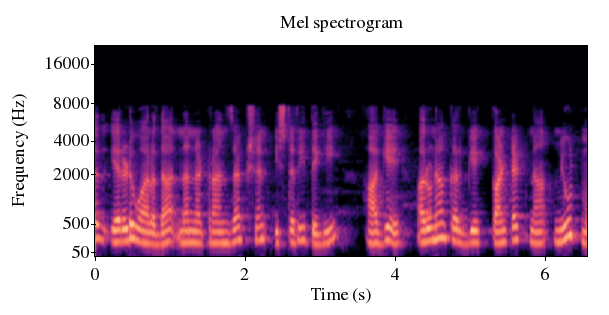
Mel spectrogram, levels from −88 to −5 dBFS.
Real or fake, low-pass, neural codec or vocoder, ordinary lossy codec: real; none; none; none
